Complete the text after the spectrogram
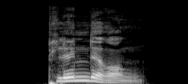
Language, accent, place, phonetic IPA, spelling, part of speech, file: German, Germany, Berlin, [ˈplʏndəʁʊŋ], Plünderung, noun, De-Plünderung.ogg
- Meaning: looting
